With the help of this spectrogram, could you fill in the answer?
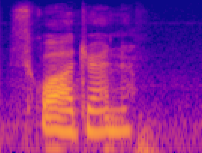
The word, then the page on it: squadron: /ˈskwɒd.ɹən/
